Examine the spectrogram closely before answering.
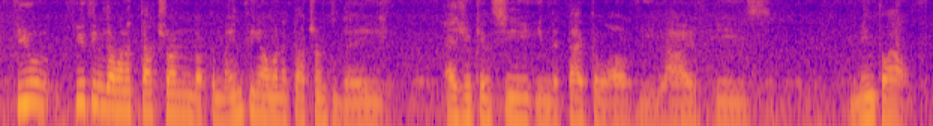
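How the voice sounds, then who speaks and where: Moderately paced male speech at a medium pitch, ordinary in pitch variation, over noticeable background noise. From South Africa, Cape Town. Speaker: fitness vlogger. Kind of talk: casual livestream talk. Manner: hesitant, many fillers.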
